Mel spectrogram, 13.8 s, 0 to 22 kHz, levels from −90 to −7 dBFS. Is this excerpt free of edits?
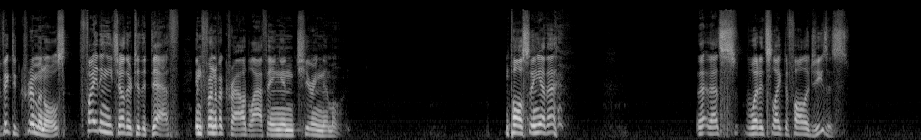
yes; 0 cuts

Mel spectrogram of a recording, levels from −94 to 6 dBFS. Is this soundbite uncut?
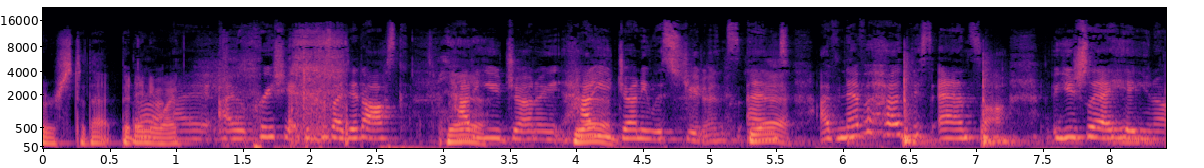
yes; 0 cuts

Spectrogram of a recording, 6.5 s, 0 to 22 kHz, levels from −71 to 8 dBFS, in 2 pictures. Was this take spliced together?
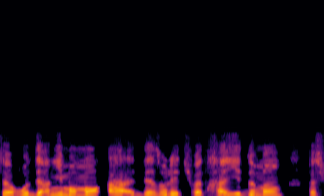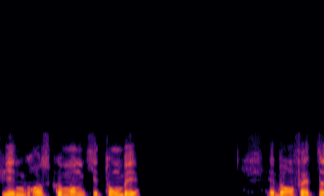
no; 0 cuts

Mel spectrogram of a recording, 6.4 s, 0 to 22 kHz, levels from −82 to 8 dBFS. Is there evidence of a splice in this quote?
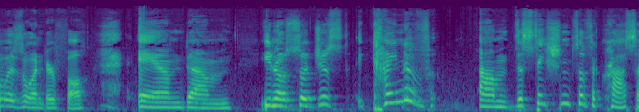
no; 0 cuts

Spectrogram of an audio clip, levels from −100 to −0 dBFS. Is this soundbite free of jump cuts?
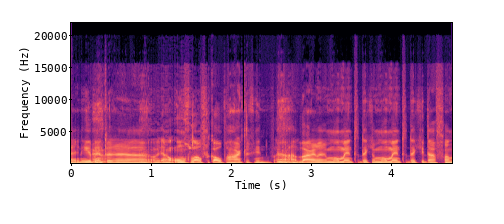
no; 1 cut; at 3.8 s

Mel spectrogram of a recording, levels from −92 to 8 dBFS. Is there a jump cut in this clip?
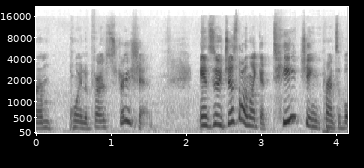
no; 0 cuts

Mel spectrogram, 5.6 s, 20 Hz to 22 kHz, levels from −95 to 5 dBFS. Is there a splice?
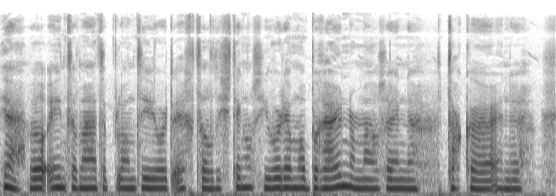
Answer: no; 0 cuts

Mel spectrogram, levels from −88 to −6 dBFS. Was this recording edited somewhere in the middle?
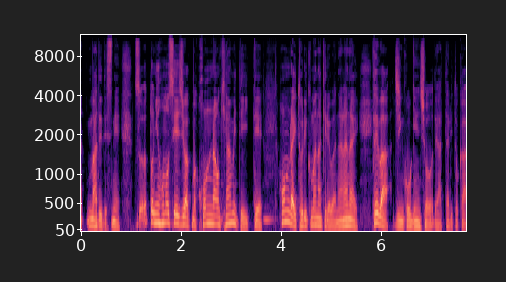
yes; 1 cut; at 5.8 s

